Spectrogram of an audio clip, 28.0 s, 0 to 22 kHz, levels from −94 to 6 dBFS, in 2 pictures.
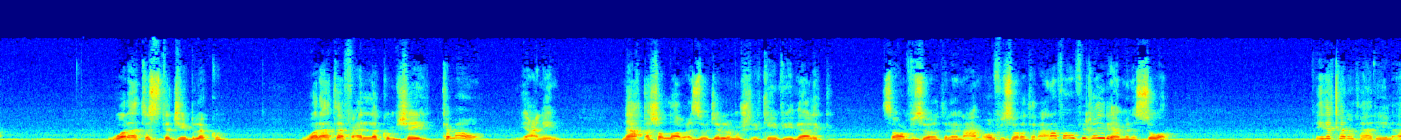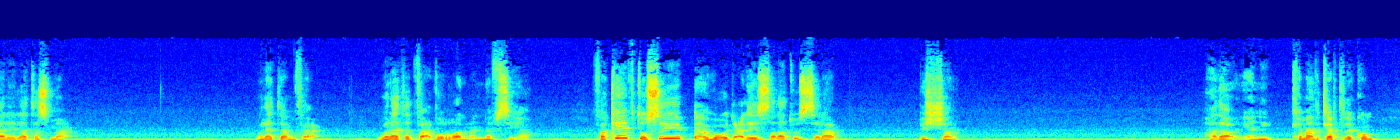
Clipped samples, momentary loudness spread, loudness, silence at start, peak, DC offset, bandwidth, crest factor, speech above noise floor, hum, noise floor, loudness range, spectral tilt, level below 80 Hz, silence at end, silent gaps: under 0.1%; 24 LU; -19 LUFS; 0 s; 0 dBFS; under 0.1%; 15.5 kHz; 20 dB; 22 dB; none; -41 dBFS; 8 LU; -5 dB/octave; -56 dBFS; 0 s; none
